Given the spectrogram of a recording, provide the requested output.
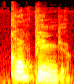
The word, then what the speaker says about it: camping: Mais uma vez, a sílaba forte é a última, assim como nos outros casos que acabamos de ver. Já em inglês, é algo parecido com camping.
